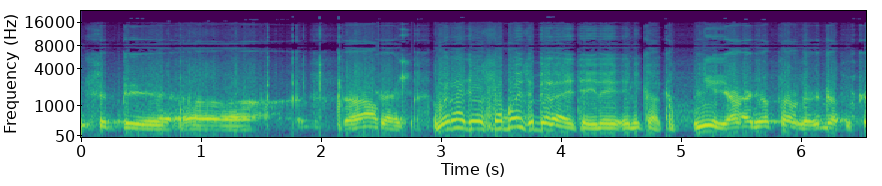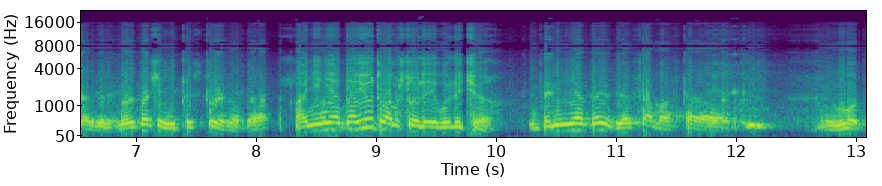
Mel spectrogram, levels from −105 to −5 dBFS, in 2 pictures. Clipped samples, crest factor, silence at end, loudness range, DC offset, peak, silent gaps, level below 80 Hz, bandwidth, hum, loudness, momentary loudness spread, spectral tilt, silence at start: under 0.1%; 12 dB; 0 s; 1 LU; under 0.1%; -6 dBFS; none; -56 dBFS; 15 kHz; none; -19 LUFS; 6 LU; -5.5 dB/octave; 0 s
